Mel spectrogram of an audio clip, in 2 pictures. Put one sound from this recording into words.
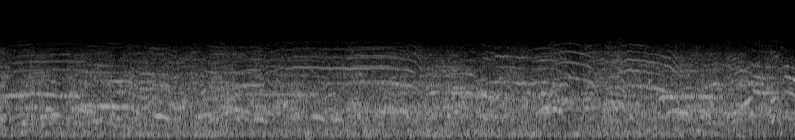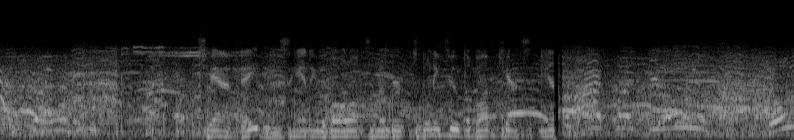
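A large outdoor crowd chatters and cheers loudly from the stands.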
